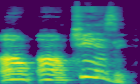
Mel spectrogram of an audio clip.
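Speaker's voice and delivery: a touch of hoping to be remembered; old Kizzy hopeful. Retold or imitated. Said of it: "She said".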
